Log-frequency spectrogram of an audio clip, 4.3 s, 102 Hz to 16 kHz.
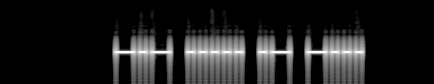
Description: Morse code, heard as a keyed tone, about 20 wpm, 700 Hz. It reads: K5AB
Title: Easy Call Signs Repeated 2x - 20wpm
